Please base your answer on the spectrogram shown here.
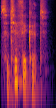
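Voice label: "certificate", British English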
